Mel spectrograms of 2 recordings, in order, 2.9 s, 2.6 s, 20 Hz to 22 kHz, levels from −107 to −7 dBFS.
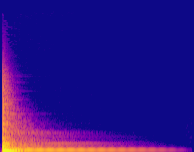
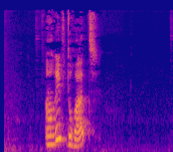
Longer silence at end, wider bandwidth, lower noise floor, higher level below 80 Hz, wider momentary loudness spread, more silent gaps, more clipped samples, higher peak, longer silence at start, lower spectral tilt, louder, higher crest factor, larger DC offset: about the same, 1.05 s vs 1.15 s; second, 3.1 kHz vs 16.5 kHz; second, -62 dBFS vs -82 dBFS; first, -22 dBFS vs -78 dBFS; first, 24 LU vs 12 LU; neither; neither; first, 0 dBFS vs -20 dBFS; second, 0.05 s vs 0.65 s; first, -12 dB/octave vs -3.5 dB/octave; first, -23 LUFS vs -34 LUFS; about the same, 20 dB vs 18 dB; neither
